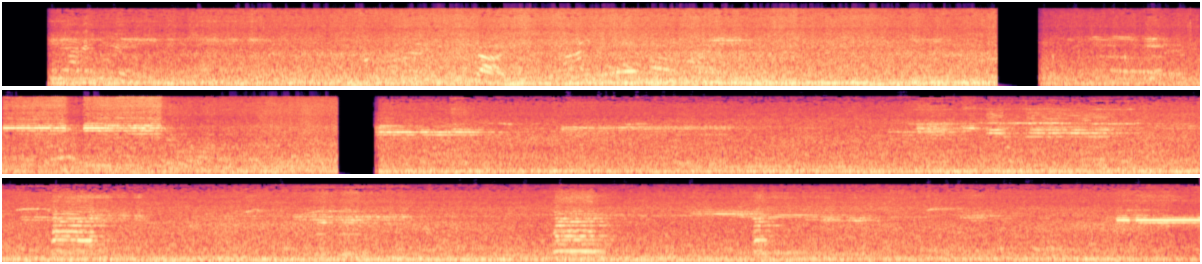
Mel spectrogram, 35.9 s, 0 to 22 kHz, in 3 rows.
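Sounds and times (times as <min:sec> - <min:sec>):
road traffic: 0:00.4 - 0:35.9
rain: 0:00.5 - 0:12.9
vehicle horns honking: 0:11.5 - 0:13.7, 0:24.3 - 0:25.4, 0:29.5 - 0:32.8, 0:35.1 - 0:35.9.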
